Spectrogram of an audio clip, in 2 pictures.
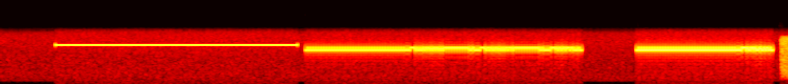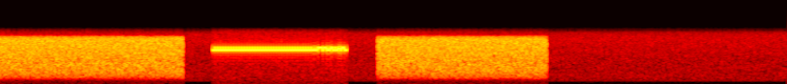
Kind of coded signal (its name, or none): fax machine handshake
